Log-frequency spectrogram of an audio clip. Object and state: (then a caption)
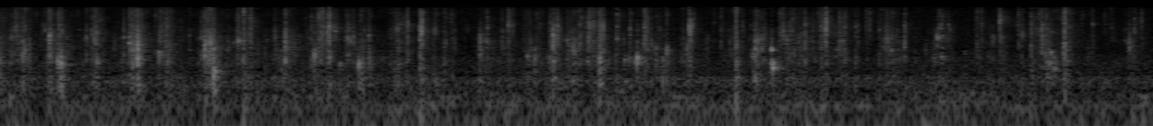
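Plastic water bottle. A small, clear PET Bezoya water bottle, full of water and held in one hand, is tapped and scratched with fingernails. It makes a quick, uneven run of quiet, bright clicks and scratchy ticks that stop dead with no ring and almost no low end.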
